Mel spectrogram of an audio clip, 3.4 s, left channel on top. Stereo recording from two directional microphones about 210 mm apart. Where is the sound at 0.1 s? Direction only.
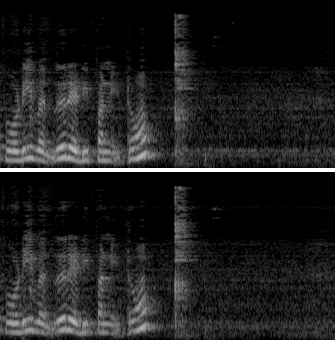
40° left (ahead or behind).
